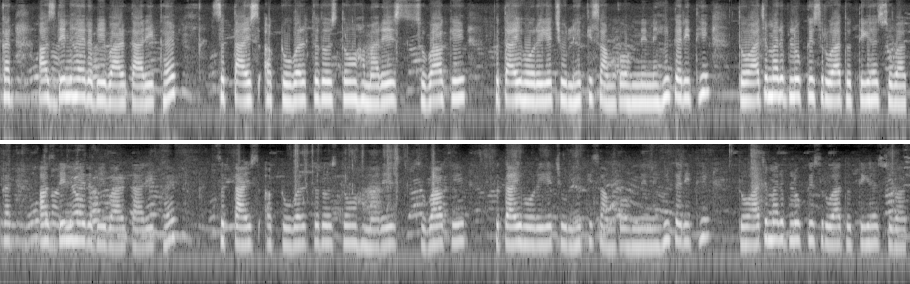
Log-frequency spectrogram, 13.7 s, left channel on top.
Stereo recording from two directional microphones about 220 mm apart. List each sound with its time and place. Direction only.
0.0 s a woman's voice: 50° left (ahead or behind)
